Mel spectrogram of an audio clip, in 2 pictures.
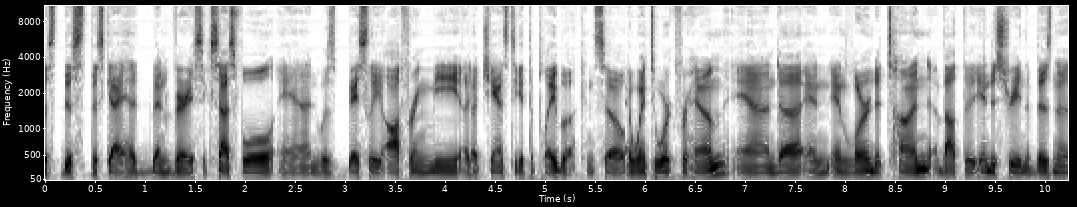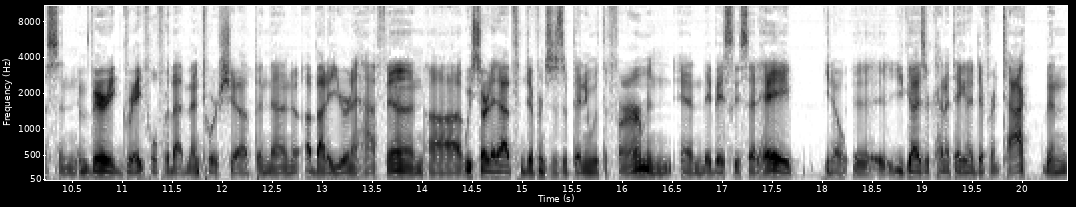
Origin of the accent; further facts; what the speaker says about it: Texas, United States; I was getting out of the Navy and I was moving back to my hometown in Texas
